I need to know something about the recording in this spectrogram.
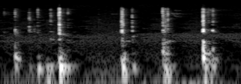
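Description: Computer keyboard being typed on: a quick run of key clicks in the first half second, then a few more keystrokes in pairs later on.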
